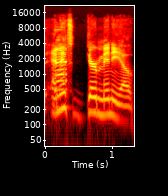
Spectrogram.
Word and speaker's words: Derminio: And it's Derminio, correct? That is the correct pronunciation.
